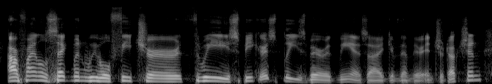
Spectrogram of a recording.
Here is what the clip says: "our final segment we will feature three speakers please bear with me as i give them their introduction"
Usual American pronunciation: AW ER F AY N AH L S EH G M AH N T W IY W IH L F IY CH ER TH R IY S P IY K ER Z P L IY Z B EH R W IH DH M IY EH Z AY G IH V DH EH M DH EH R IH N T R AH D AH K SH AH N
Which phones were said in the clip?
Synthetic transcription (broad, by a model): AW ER F AY N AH L S EH G M AH N T W IY W IH L F IY CH ER TH R IY S P IY K ER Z P L IY Z B EH R W IH DH M IY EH Z AY G IH V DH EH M DH EH R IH N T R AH D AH K SH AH N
